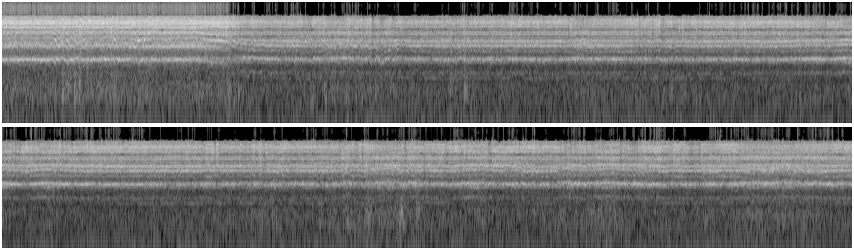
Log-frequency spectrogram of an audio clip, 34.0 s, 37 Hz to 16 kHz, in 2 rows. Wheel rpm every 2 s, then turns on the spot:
240, 230, 150, 120, 110, 120, 120, 110, 110, 110, 120, 120, 110, 110, 110, 110, 110.
none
